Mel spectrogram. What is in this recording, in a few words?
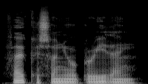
voiceover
